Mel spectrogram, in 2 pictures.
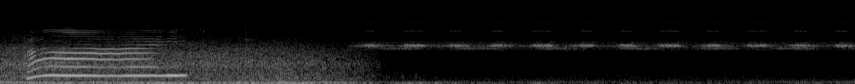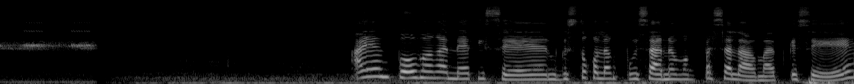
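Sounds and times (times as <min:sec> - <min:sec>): woman saying bye: 0:00.2 - 0:01.9
crickets chirping: 0:03.5 - 0:09.6.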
